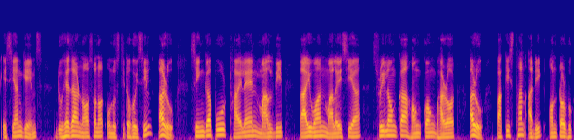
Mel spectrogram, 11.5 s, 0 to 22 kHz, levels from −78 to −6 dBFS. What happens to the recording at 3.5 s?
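Around 3.5 s, a short run of lost call packets is patched in two different ways. The whole disturbance spans about 3.43 to 3.61 s.

First comes a lost packet rebuilt from error correction at 3.43 to 3.45 s. The following packet carried a low-bitrate backup copy of the missing 20 ms, and the decoder played that copy instead. Nothing drops out. That slice of speech just turns briefly rougher and grainier. The same thing happens again from 3.55 to 3.61 s, where about 40 ms is rebuilt, which fits two lost packets.

Between them sit two short concealed packet losses, at 3.47 to 3.52 s and 3.52 to 3.55 s. Here no backup copy arrived. The decoder had nothing to play, so it extended the preceding sound, either from its pitch or as shaped noise, then faded back into the real signal. Each gap was about 20 ms. The result is a quick smear or wobble, and a brief consonant can disappear inside it. The Opus call path's 8 kHz bandwidth limit applies to the whole clip and is not a fault at this point.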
